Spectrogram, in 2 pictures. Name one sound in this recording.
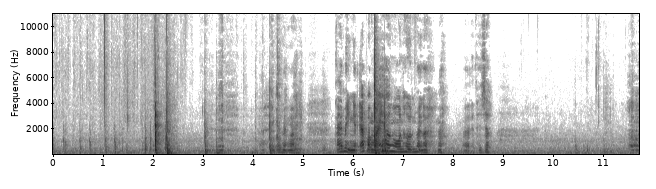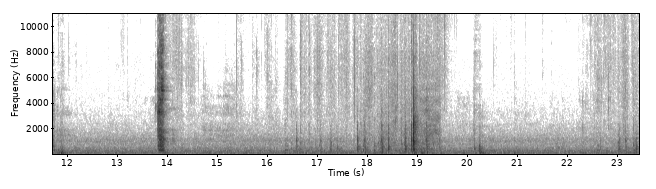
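A knife cuts through meat and knocks on a cutting board.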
